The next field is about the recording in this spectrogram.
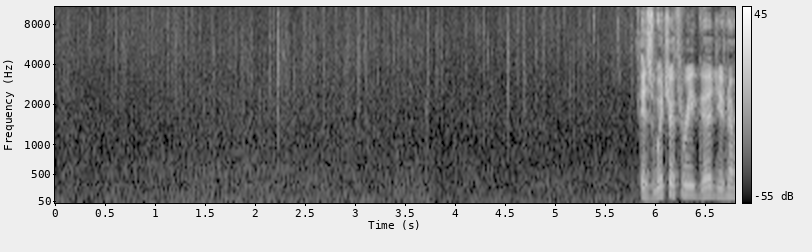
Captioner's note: silence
